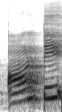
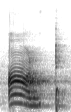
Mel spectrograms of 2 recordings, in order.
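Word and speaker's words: aunt: എന്ന് പഠിച്ചു ഇതേപോലെയാണ് മാമി മാമിക്ക് നമ്മൾ ആണ്ടി എന്ന് പറയും പക്ഷേ ശരിക്കും പറഞ്ഞാൽ ഇത് ആന്റി എന്നല്ല നമ്മൾ പറയേണ്ടത് ശരിക്കത്തെ ഉച്ചാരണത്തിൽ നമ്മൾ പറയുക ഓൺ എന്താണ് ഓൺ ഇനി നമ്മുടെ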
